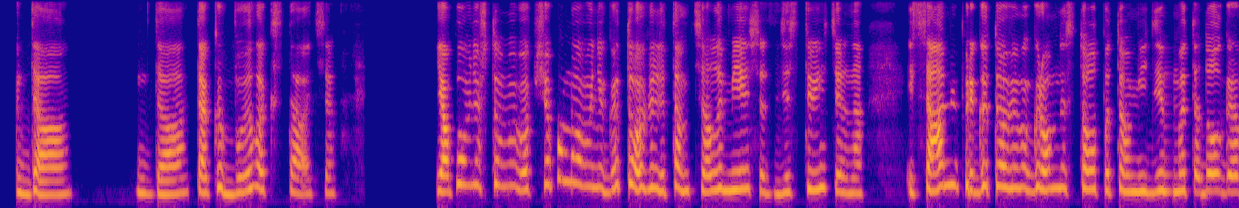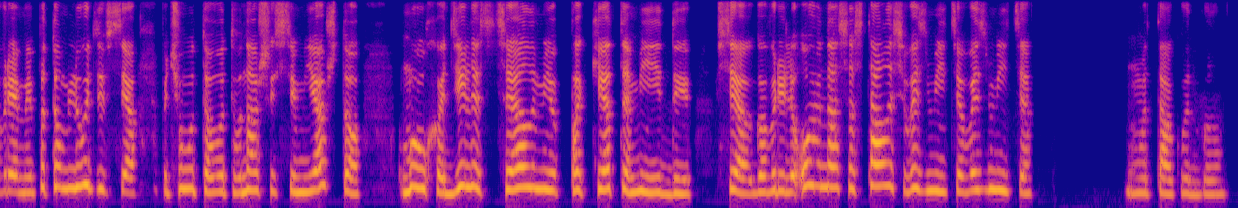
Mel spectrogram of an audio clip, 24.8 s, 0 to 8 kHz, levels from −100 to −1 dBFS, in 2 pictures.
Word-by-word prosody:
Да, 195 -2 +1 0.7
да, 205 0 -1
так 225 +4 +2
и - - +3
было, 230 +8 0
кстати. 220 -4 -7 1.0
Я 235 -2 +8
помню, 340 +3 -2
что 345 +4 -5
мы 320 0 -9
вообще, 280 +6 -2
по-моему, 365 -4 -2
не 300 -2 -4
готовили 285 0 +1
там 255 +1 -1
целый 255 +2 0
месяц, 260 -3 0
действительно, 230 0 -2 0.4
и 230 - -4
сами 300 +10 +5
приготовим 300 0 0
огромный 285 +1 0
стол, 275 0 0
потом 245 -2 -1
едим 240 +1 -1
это 250 -2 -2
долгое 245 0 +1
время. 235 -2 +1
И - - -9
потом 300 +1 -1
люди 290 -2 +2
все 230 -2 -1 0.2
почему-то 255 +1 -1
вот 235 -1 -4
в 220 - -3
нашей 260 -1 0
семье, 235 +5 +1
что 245 -10 -2 0.4
мы 285 +5 +4
уходили 280 +6 +2
с - - -9
целыми 280 -1 +3
пакетами 265 -2 +2
еды. 210 -2 -1 0.2
Все 235 -6 +2
говорили: 235 +2 0
"Ой, 320 +6 +1
у - - 0
нас 300 -1 +1
осталось, 315 +1 +2
возьмите, 250 -3 -1
возьмите". 255 -3 -1 0.9
Вот 220 -2 -9
так 210 -1 -2
вот 210 -2 -7
было. 200 +1 -10
255 Hz, 135 wpm, -22 LUFS, 225-290 Hz, 1.0 s, Я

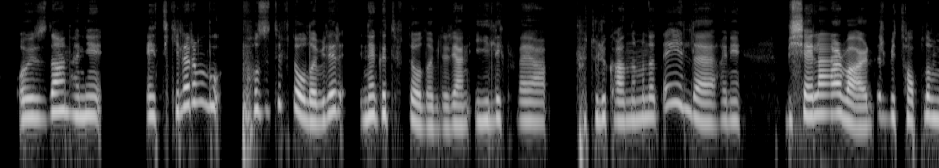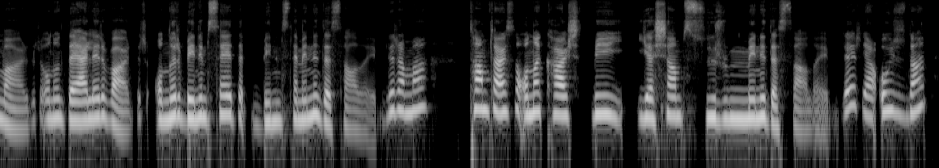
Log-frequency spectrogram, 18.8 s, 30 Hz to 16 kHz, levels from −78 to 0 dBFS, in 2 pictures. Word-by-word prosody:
O 195 +2 +1
yüzden, 210 +5 +2
hani, 220 -1 0 0.4
etkiler 250 - 0
ama 350 -2 -2
bu 300 - -2 0.3
pozitif 270 +5 -5
de - - +2
olabilir, 205 +3 +3 0.2
negatif 220 +3 -1
de 190 - +1
olabilir. 150 -2 -2
Yani, 160 0 -1
iyilik 180 +1 -5
veya 180 -1 -3 0.3
kötülük 195 +1 -5
anlamında 190 +3 -1
değil 315 -4 -3
de, 175 -4 +1
hani, 180 0 -7 0.5
bir 190 - -2
şeyler 235 +3 +5
vardır, 170 +2 +1
bir 210 - -2
toplum 195 +1 -2
vardır, 140 +1 -5
onun 195 +1 -2
değerleri 185 +2 +4
vardır, 165 +4 -1
onları 195 +2 +2
benimseye 205 +3 +2
de 210 - -4
benimsemeni 180 +6 -1
de 165 -3 +2
sağlayabilir. 145 - -8
Ama 260 +3 +1 0.4
tam 275 -1 +5
tersine 245 -2 +3
ona 245 +3 +4
karşıt 220 -2 +1
bir 225 -3 +1
yaşam 210 +1 +2
sürmeni 195 0 +1
de 165 - +2
sağlayabilir. 145 - -6
Ya, 220 -3 -1
o 250 +2 +2
yüzden 245 +3 -1
200 Hz, 155 wpm, -24 LUFS, 180-230 Hz, 0.5 s, şeyler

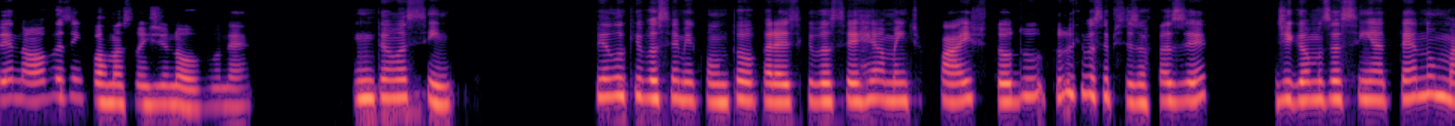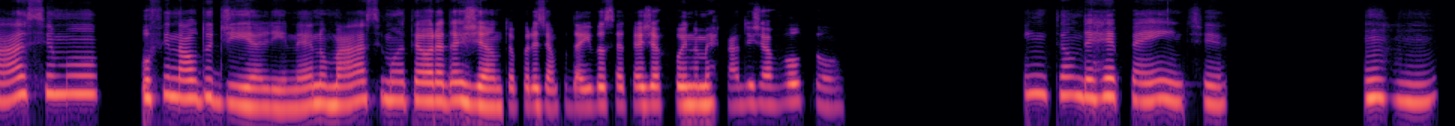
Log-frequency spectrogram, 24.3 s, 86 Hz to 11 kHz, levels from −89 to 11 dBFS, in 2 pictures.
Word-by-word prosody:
novas 245 +3 -6
informações 215 -5 -1
de 205 0 -4
novo, 185 -2 -3
né, 185 0 -11 0.9
então 255 +1 +4
assim 220 -5 +1 1.2
Pelo 265 +1 +3
que 275 - -1
você 255 0 +3
me 235 -1 +1
contou 225 +1 +1
parece 220 -1 +2
que 230 - -5
você 225 +1 +3
realmente 230 0 0
faz 235 +2 -1
todo 230 +6 +1
tudo 295 +3 0
que 305 - -6
você 275 -2 0
precisa 220 -4 -1
fazer, 230 +2 0 0.6
digamos 235 +1 +1
assim 245 0 +1
até 240 +2 -1
no 285 +2 +1
máximo 295 +4 +1 0.4
o 260 - +4
final 255 -1 +2
do 260 +2 0
dia 205 -4 0
ali, 180 -1 -3
né, 180 +2 -2
no 205 0 +3
máximo 235 +5 0
até 235 0 -1
a - - +3
hora 230 0 +4
da 230 +1 +2
janta 190 -3 +2
por 190 +1 -7
exemplo, 185 0 -3
daí 180 0 -3
você 195 +1 -1
até 195 +1 -1
já 200 0 +1
foi 200 - +4
no 200 0 +4
mercado 200 0 -2
e - - -1
já 200 -1 -4
voltou. 200 -3 -6 1.5
Então 290 -1 -2
de 265 -1 +3
repente 240 -5 -1 1.2
Uhum. 240 -2 0
230 Hz, 140 wpm, -23 LUFS, 205-255 Hz, 1.5 s, então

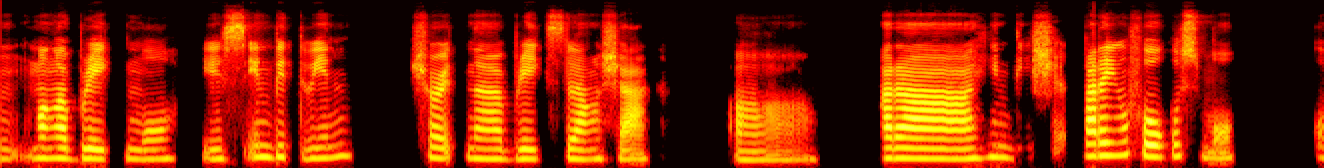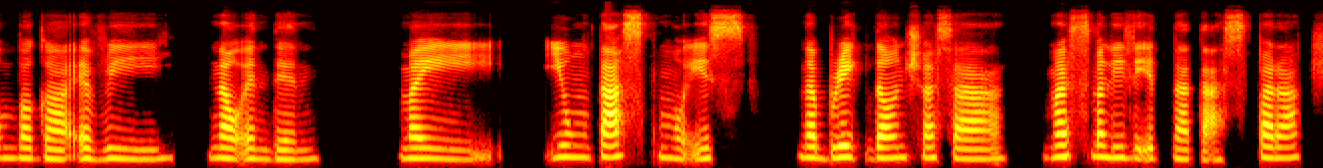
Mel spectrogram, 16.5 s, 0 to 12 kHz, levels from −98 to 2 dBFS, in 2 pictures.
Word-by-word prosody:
mga 210 -2 +2
break 195 -1 +2
mo 190 0 -6 0.2
is 195 0 -2
in-between, 230 0 -3 0.4
short 210 -2 0
na 195 -1 +1
breaks 195 +1 -3
lang 190 -1 +1
siya. - - +1 0.6
Ah, 175 +2 -7 0.4
para 200 -2 +7
hindi 215 -1 -9
siya - - -2
para 250 +1 +8
yung 265 +1 -1
focus 240 -1 +1
mo, - - -7 0.5
kumbaga, 205 -3 -3
every 200 0 -5 0.2
now 210 -1 +2
and 195 -2 -5
then, 185 +1 -7 0.5
may 200 -3 0 0.4
yung 230 0 -4
task 230 0 +6
mo 205 -2 -8
is 205 +1 -2 0.3
na-breakdown 220 0 +2
siya 220 -1 -1
sa 205 -2 -1 0.5
mas 235 +1 +2
maliliit 210 -3 -2
na 190 - +1
task 190 - -4
para 220 0 +1
205 Hz, 130 wpm, -22 LUFS, 195-220 Hz, 0.6 s, para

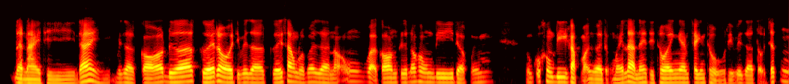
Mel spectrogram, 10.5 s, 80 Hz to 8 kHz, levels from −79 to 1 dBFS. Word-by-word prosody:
đợt 110 -3 +1
này 100 -1 +2
thì 95 0 -6
đấy, 140 -9 +2
bây 115 0 -10
giờ 115 -3 0
có 115 +4 +3
đứa 135 +2 +5
cưới 125 +1 +6
rồi, 120 -3 +5
thì 115 - -7
bây 120 +1 -3
giờ 110 -1 +1
cưới 115 +1 0
xong 140 -4 +2
rồi 115 - -4
bây 130 -1 -3
giờ 115 -2 0
nó 110 - -5
cũng 145 -1 -9
vợ - - +1
con 120 +1 +1
thứ 120 -1 -5
nó 135 - -2
không 130 -3 -4
đi 120 0 -2
được 105 - -3
với 115 - -9 0.6
cũng 120 - -10
cũng - - -6
không 140 -4 -2
đi 130 -1 0
gặp - - +4
mọi - - -3
người 105 -1 +1
được - - -11
mấy 105 +2 -2
lần 130 -4 +4
ấy, 120 +1 0
thì 105 - -5
thôi 115 -1 +3
anh 115 +1 -1
em 115 -1 0
tranh 115 -2 -1
thủ 90 -6 -5
thì 95 - -7
bây 110 - -6
giờ 100 -1 -2
tổ - - -7
chức 130 +1 -4
120 Hz, 285 wpm, -24 LUFS, 110-130 Hz, 0.6 s, cưới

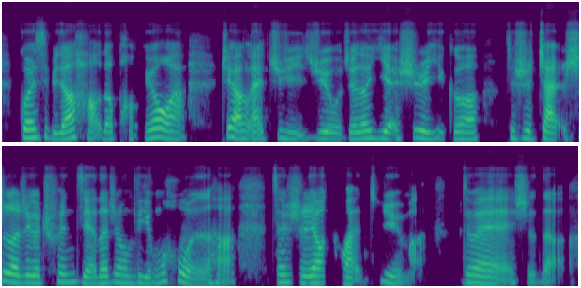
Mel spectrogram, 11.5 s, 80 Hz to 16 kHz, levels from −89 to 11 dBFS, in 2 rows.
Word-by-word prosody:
关 210 0 +3
系 225 +1 -4
比 165 -3 -5
较 185 +4 +6
好 - - -1
的 180 -1 -1
朋 - - -11
友 220 +3 +3
啊， 190 -4 +1 0.3
这 235 - 0
样 190 -5 +5
来 175 - +3
聚 200 +1 -3
一 - - -6
聚， 180 -2 0
我 170 -2 -5
觉 175 +2 -1
得 190 +2 +2
也 190 -1 0
是 190 -1 +3
一 175 0 -9
个， 175 0 -1 0.3
就 200 - -7
是 195 0 0
展 170 -2 +5
示 230 - +3
了 200 -2 +6
这 190 - 0
个 185 - +1
春 200 +2 -4
节 170 -6 0
的 175 +1 +1
这 195 +1 -4
种 185 -1 -4
灵 175 -3 -5
魂 - - -3
哈， - - -4 0.4
就 195 0 -3
是 180 -3 +1
要 180 0 +5
团 160 -3 -1
聚 200 -6 -3
嘛， - - -9 0.5
对， 180 -5 +2
是 65 - -1
的。 - - -6
185 Hz, 240 characters per minute, -24 LUFS, 175-200 Hz, 0.5 s, 较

